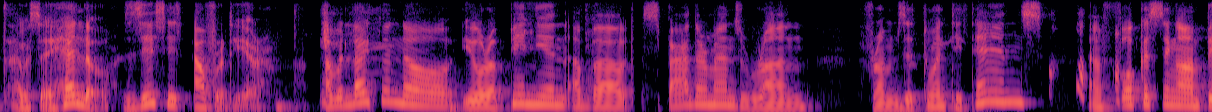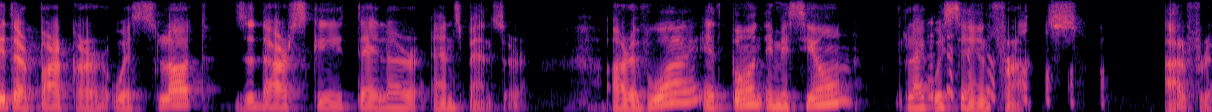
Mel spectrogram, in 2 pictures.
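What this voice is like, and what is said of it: Put-on French accent. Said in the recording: “I promised this reader I would read it in a French accent. ... Okay, so this is my French accent. ... That wasn't bad. ... There's my stupid voice for the episode.”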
